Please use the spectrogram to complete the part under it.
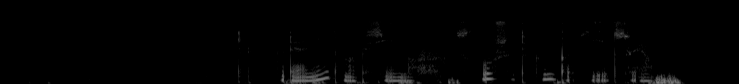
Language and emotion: Russian, sad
